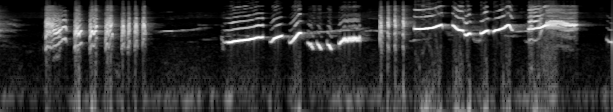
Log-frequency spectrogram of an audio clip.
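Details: Oriental magpie-robin song meant as a lure to get other birds singing: a burst of rapid scratchy notes, then varied sweet whistles sliding up and down in quick slurred sequences, with a final harsh buzz.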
